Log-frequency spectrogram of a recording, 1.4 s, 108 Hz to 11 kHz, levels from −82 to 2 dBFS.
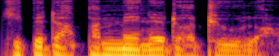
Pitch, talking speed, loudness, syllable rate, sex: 95 Hz, 345 wpm, -16 LUFS, 8.3 syllables/s, male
